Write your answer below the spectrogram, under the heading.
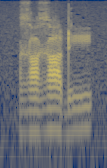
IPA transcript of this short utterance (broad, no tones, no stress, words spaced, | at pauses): ɣaɣa ɖi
